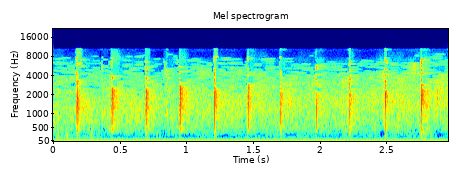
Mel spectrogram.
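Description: A church audience claps together for a deacon in a steady, even rhythm, about a dozen sharp claps in three seconds, with no talking over them.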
